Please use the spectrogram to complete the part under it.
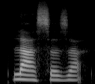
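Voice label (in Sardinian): "lassas", Sardinian, female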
